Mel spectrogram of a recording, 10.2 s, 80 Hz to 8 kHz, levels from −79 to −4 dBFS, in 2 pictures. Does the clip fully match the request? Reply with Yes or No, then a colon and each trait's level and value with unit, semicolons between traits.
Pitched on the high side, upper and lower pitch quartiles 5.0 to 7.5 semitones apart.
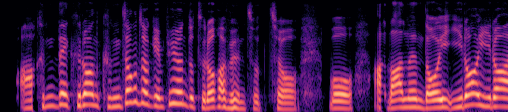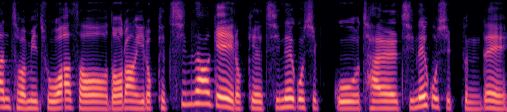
No: high, 205 Hz; average, 4.0 semitones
